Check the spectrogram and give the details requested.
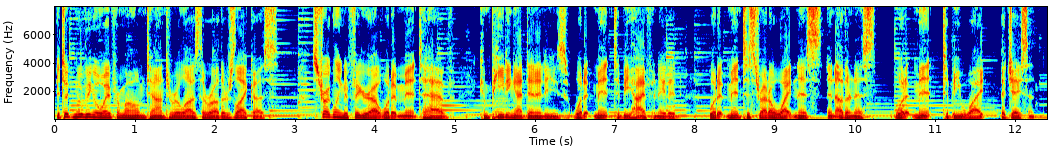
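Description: A man's voice: medium pitch, steady tone, quick pace, over music. An American man from rural Kentucky, speaking as the host of an interview podcast. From rural Kentucky, USA. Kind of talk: podcast interview with scripted introduction.

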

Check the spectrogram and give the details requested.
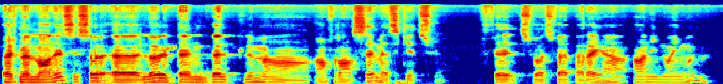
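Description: A man with a Quebec French accent co-hosting a podcast, talking casually in a hesitant, halting way. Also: medium pitch, fairly bright tone. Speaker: podcast co-host. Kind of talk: casual conversation.

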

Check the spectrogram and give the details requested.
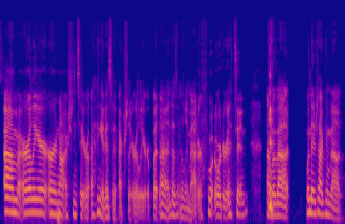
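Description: A woman's voice: low-pitched, very animated, fast talker, a bit bright, no echo, studio quality. A woman co-hosting a book podcast in casual, slangy chat, acting out bits of dialogue as she retells stories. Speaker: podcast co-host discussing books.

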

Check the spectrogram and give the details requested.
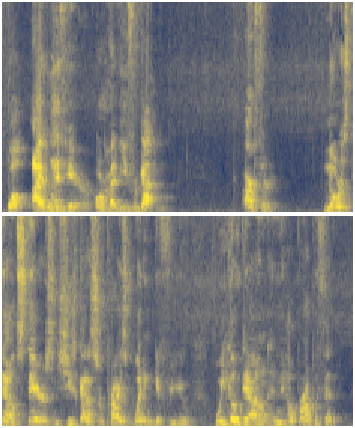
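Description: Guy doing a wry old-time radio detective, breezy n sly, highish animated voice, echoey room. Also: moderate pace. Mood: wry, urgent. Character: wisecracking married male amateur sleuth, breezy and sly. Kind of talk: retro radio detective acting. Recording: roomy, distant radio-play recording with music.

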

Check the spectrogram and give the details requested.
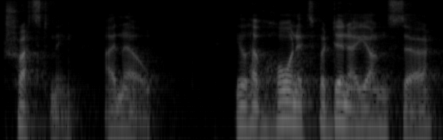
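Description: Deep, steady colonial husband. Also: male voice, exaggerated voice. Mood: steady, wry. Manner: measured, old-fashioned phrasing. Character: steady, wry, protective husband in 1692 Salem. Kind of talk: period audio drama acting.

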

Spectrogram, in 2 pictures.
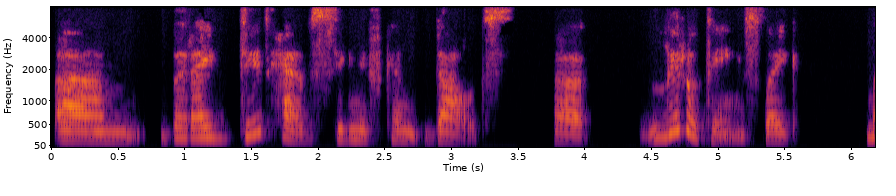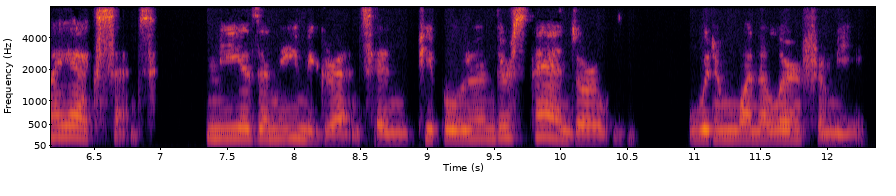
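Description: A woman speaks English with a Brazilian Portuguese accent, her first language being Portuguese. Her voice sits low and a little husky, and it comes across dry and close. She talks in an earnest, reflective way, with frequent light laughter. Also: slow pace, mellow, dry recording, poor audio. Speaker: guest, holistic health coach. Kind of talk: casual interview chat.

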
